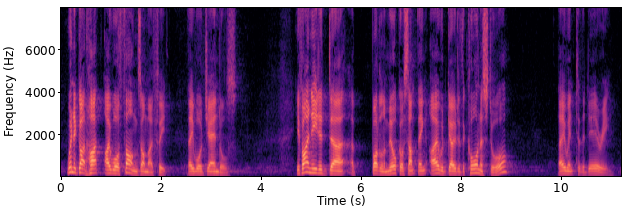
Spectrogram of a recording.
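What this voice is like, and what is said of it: Australian accent. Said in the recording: “my Australian accent ... the distinctiveness of my accent amongst the prominent accent of the terribly British New Zealanders”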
